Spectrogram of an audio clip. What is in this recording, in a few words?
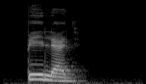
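"пелядь", Komi, female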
